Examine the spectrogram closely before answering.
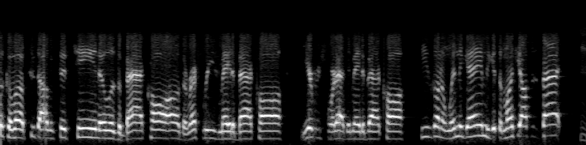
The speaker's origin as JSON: {"language": "English", "town": "Detroit", "region": "Michigan", "country": "United States", "moved": "yes", "said": "I'm from Detroit. I've been here for 10 years now."}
